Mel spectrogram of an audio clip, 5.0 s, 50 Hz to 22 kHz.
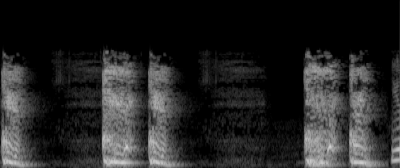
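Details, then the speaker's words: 12-year-old boy, coughing for about eight years and worse for four, day and night, unable to continue school: repeated loud, harsh, voiced coughs with a throat-clearing quality: chronic cough. "78 yıldır öksürük var ama 4 yıldır bu şekilde diyebilirim size."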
